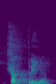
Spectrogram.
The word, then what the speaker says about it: क्षत्रिय: इसको कुछ लोग छ बोलते हैं, क्षत्रिय। छ नहीं है ये, क्षत्रिय, क्षत्रिय। तो क भी बोलना है, श भी बोलना है, और भी क्षत्रिय।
